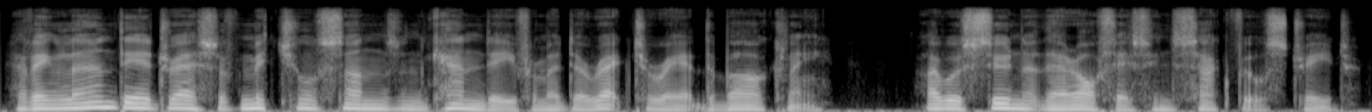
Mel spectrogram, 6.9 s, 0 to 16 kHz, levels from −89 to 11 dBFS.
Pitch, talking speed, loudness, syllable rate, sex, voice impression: 120 Hz, 210 wpm, -18 LUFS, 6.2 syllables/s, male, masculine, adult-like, slightly fluent, slightly friendly, slightly unique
